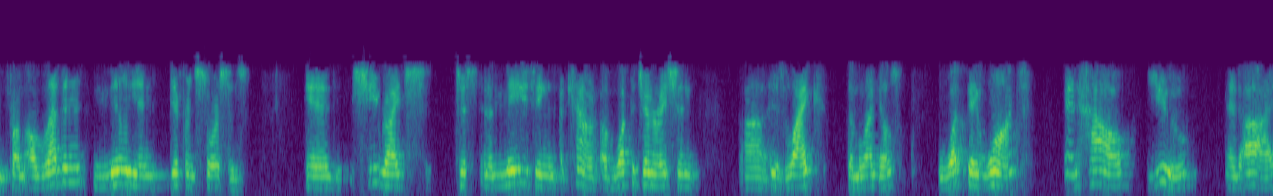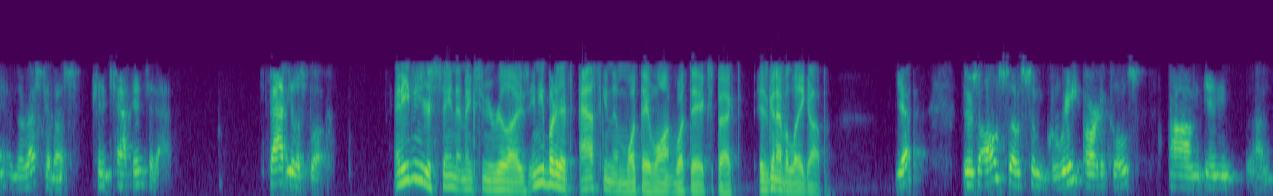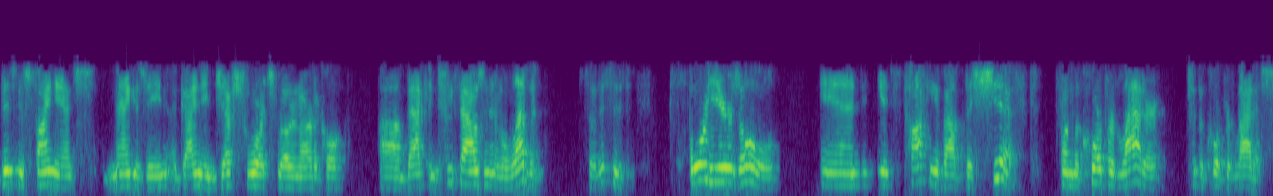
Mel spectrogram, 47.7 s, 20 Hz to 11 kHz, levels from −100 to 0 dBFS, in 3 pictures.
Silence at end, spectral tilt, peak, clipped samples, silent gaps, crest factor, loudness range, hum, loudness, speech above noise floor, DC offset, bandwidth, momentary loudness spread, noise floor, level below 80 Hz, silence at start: 0 s; -10 dB/octave; -6 dBFS; under 0.1%; none; 20 dB; 6 LU; none; -25 LUFS; 58 dB; under 0.1%; 4.2 kHz; 15 LU; -83 dBFS; -56 dBFS; 0 s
